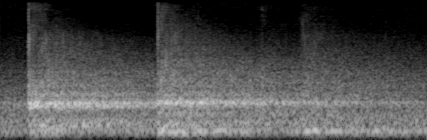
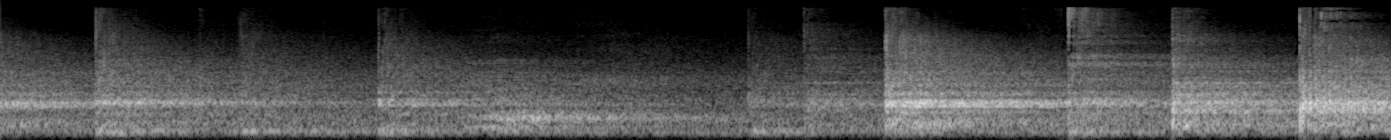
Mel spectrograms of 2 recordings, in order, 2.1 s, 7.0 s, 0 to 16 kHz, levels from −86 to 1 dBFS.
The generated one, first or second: first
